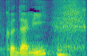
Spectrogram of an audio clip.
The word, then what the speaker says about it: Kodály: Elle a travaillé avec un compositeur hongrois qui s'appelle Kodály dans la prononciation en hongrois, qui a développé une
